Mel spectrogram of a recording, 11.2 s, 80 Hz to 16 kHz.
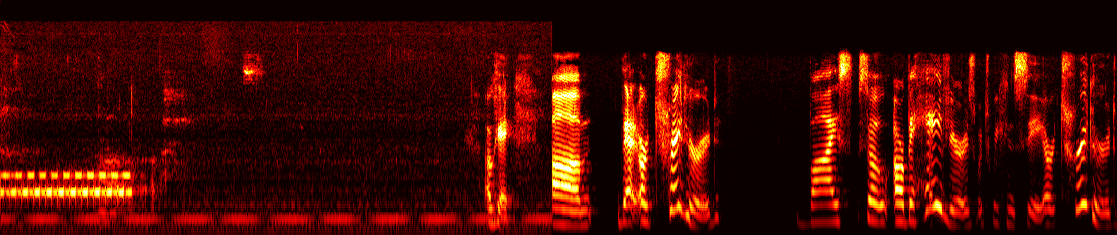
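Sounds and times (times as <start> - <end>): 
phone ringing in the background with a warbling trill: 0.0 - 1.6
speech: 4.8 - 7.3, 8.0 - 11.1.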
